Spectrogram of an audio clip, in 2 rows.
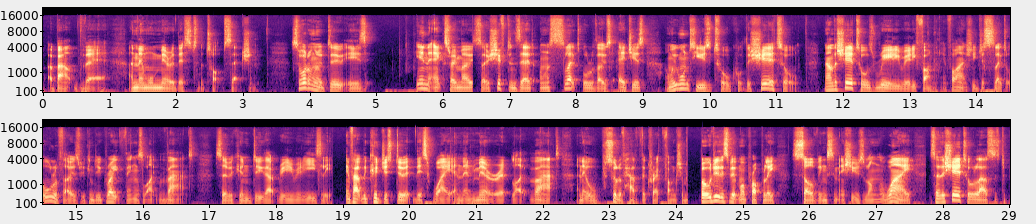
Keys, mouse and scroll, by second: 0.8 ctrl+z, 1.4-2.2 scroll down 1, 2.2-4.2 scroll up 1, 5.4 shift+z, 6.4-6.9 scroll up 1, 7.0 click, 8.9 shift+z, 9.6-11.9 scroll down 1, 11.9 click, 13.2 shift+z, 13.5 click, 14.1 shift+z, 15.0 click, 17.2-17.9 scroll down 1, 20.1 Tab, 20.9 alt+x, 21.9 click, 22.9 ctrl+z, 24.8-25.7 scroll up 1, 26.2 scroll down 1, 26.6 shift+middle click, 27.1-27.5 scroll up 1, 28.9 scroll down 1.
